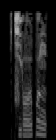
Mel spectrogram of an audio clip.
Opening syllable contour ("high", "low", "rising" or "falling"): rising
